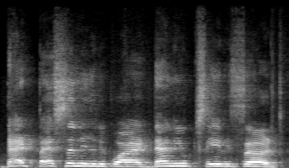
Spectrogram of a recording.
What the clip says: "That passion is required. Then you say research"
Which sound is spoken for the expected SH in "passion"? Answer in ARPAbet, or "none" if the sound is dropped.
S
